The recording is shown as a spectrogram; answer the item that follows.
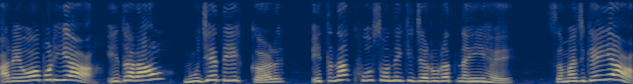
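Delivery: rude, insolent, disrespectful scolding tone. Playing a daughter-in-law ordering her mother-in-law over: shouting rudely. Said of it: "ऐसे क्यों चिल्ला रही हो?".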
